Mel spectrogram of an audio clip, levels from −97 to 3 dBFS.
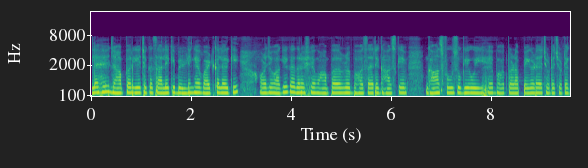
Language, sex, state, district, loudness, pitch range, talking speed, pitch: Hindi, female, Bihar, Muzaffarpur, -14 LUFS, 195-205 Hz, 230 wpm, 200 Hz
